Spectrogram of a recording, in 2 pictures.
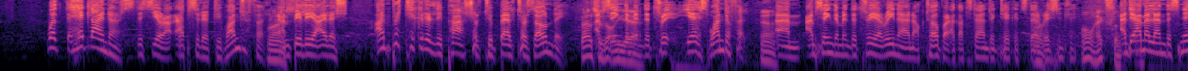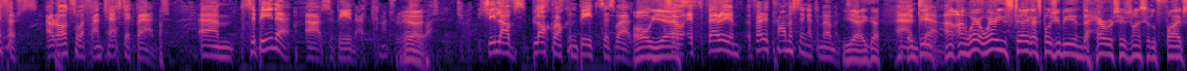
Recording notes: All roads lead to Electric Picnic this weekend, with what feels like half the country on the way to Stradbally. Live from the campsite!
